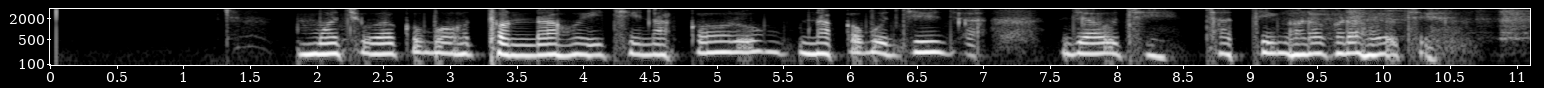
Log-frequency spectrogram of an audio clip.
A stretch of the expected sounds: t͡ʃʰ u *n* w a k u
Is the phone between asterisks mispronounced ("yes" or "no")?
yes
